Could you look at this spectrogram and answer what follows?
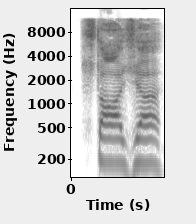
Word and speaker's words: Stargell: Dom Stargell, am I pronouncing that? Starja.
